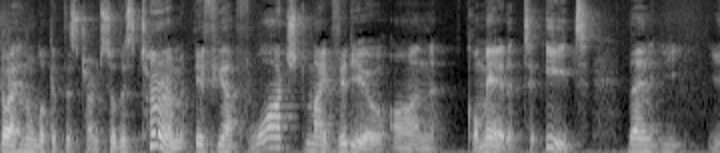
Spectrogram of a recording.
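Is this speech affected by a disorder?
No.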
